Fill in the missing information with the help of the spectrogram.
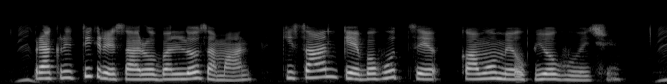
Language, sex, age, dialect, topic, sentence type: Maithili, female, 31-35, Angika, agriculture, statement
